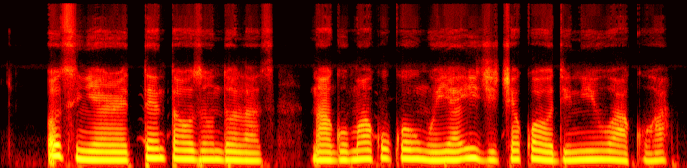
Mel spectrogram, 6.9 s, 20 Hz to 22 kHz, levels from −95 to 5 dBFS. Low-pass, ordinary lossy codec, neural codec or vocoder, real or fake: 19.8 kHz; Opus, 32 kbps; none; real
